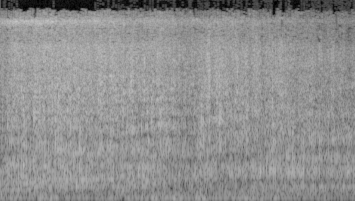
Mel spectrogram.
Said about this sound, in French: Voilà l'hélicoptère. C'est pour nous, hein. C'est pour nous, donc on va y aller.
